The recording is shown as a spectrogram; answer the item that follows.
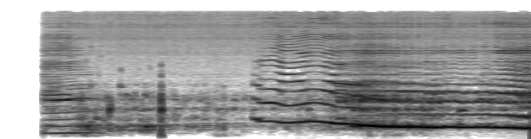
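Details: Humpback whale singing underwater, recorded without music; a low steady tone and scattered clicks give way to a loud, wavering moan that slides downward and holds, rich in overtones.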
